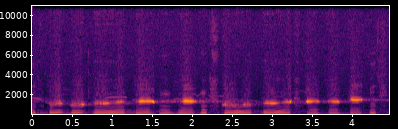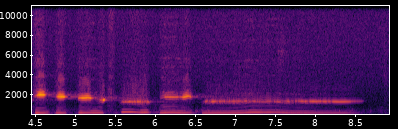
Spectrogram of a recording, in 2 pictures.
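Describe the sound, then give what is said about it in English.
A person whistles a quick run of short, choppy notes in a bouncing rhythm, then holds one long wavering tone to finish. Fairly loud, with no talking. “It broadcasts over 12 nights a comparative study of whistles, including whistles that your high school track coach favored when he was in a bad mood, and that guy up the street who can whistle like nobody's business.”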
